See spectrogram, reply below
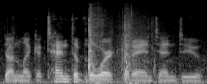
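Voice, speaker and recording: A man's voice: deep voice, quick pace, noisy background. A man giving casual, wry gameplay commentary as a streamer, thinking aloud with fillers. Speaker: gaming streamer.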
